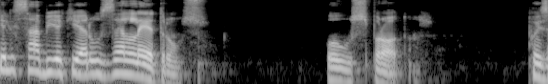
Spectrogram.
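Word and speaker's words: ἤλεκτρον: que no grego antigo a palavra âmbar se pronuncia elétron com o no final eletron então dizer os efeitos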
